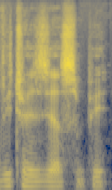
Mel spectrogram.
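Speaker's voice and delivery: normal talking voice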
